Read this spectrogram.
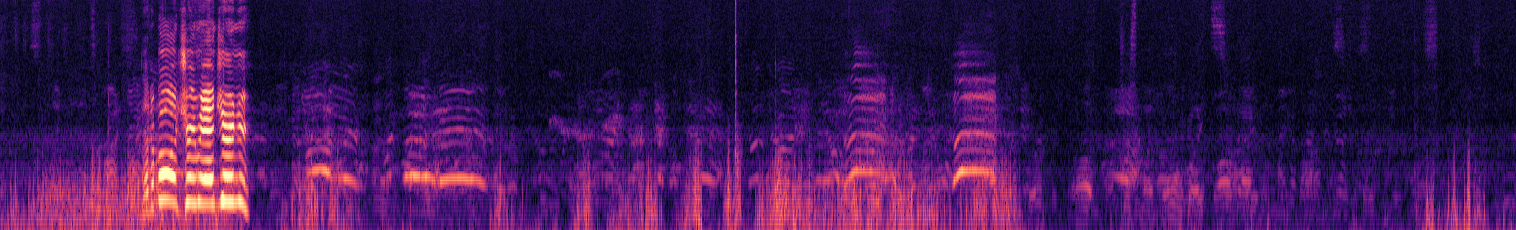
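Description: Men shout and cheer loudly nearby, outdoors.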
